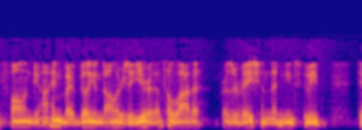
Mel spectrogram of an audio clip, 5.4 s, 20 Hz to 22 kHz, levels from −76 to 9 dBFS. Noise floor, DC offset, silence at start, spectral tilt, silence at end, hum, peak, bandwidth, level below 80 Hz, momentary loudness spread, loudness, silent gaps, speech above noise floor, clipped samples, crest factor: -40 dBFS; under 0.1%; 0 s; -6.5 dB/octave; 0 s; none; 0 dBFS; 7.8 kHz; -70 dBFS; 6 LU; -14 LUFS; none; 26 dB; under 0.1%; 14 dB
